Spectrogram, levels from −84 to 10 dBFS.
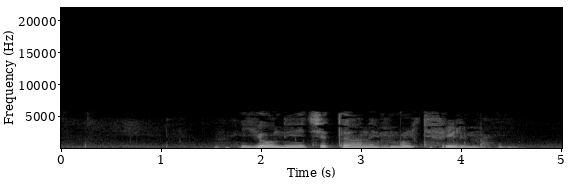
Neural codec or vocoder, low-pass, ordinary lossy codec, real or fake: none; 7.2 kHz; MP3, 24 kbps; real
